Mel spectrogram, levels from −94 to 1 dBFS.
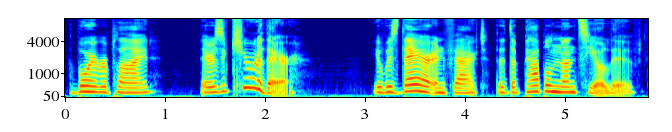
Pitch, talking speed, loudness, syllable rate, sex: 230 Hz, 185 wpm, -19 LUFS, 5.4 syllables/s, female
